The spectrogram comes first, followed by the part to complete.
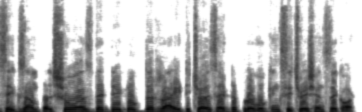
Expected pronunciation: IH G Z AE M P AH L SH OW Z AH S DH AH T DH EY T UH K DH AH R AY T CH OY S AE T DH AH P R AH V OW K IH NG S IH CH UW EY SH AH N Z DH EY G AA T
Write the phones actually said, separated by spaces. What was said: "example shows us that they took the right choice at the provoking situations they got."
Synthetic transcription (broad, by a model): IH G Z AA M P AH L SH OW AH S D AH T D EY T UH K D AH R AY T CH OY S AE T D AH P R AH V OW K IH NG S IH CH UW EY SH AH N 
